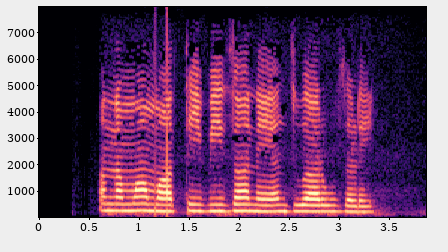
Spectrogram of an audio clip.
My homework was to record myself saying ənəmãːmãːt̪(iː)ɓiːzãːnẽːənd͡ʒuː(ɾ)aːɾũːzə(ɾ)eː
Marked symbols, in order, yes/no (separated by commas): yes, no, no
